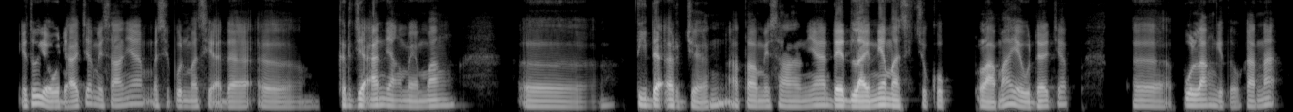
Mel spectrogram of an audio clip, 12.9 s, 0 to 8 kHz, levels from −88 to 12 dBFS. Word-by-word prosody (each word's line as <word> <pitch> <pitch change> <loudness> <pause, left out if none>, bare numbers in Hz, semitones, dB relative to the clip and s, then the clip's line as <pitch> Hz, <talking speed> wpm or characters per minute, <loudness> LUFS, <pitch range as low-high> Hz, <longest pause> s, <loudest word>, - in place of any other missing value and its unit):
itu 155 -1 0
ya - - +4
udah 100 +1 +1
aja 150 -3 -6
misalnya 120 +6 -4
meskipun 115 -1 -7
masih 100 -1 -4
ada, 95 0 -2
eee, 95 -2 -5 0.5
kerjaan 120 +1 +2
yang 110 -3 -2
memang, 110 +4 -3 0.6
eee, 100 -2 -4 0.5
tidak 120 -3 +5
urgent 100 - -1
atau 105 -2 0
misalnya 105 +3 -2
deadline-nya 110 +1 +7
masih 110 -3 +1
cukup - - -6 0.3
lama, 105 +8 +2
ya 120 - +2
udah 95 +2 +2
aja, 105 +6 -6 0.7
eee, 105 -2 -4 0.2
pulang 115 -1 +3
gitu 95 -1 -8
karena 110 +6 -2
105 Hz, 130 wpm, -23 LUFS, 100-120 Hz, 0.7 s, deadline-nya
